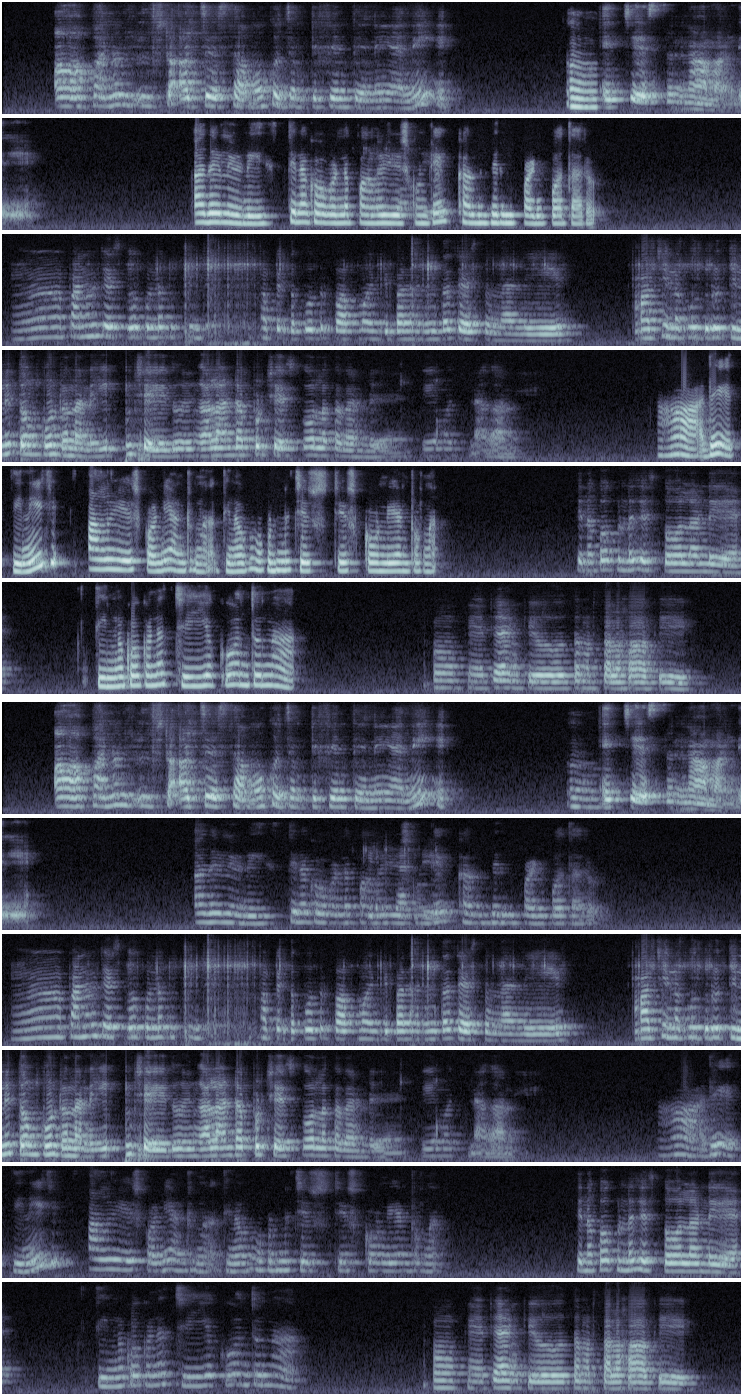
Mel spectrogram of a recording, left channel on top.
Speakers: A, on the right; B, on the left.
A: ఆ పనులు స్టార్ట్ చేస్తాము కొంచెం టిఫిన్ తిని అని
B: ఆ, ఆ.
A: ఇచ్చేస్తున్నామండి
B: అదే లేండి తినకోకుండా
A: ఇంకేంటండి
B: పనులు చేసుకుంటే కళ్ళు తిరిగి పడిపోతారు
A: ఆ పనులు చేసుకోకుండా కూర్చుంటే మా పెద్ద కూతురు పాపము ఇంటి పని అంతా చేస్తుందండి మా చిన్న కూతురు తిని తొంగకు ఉంటుందండి ఏం చెయ్యదు ఇంకా అలాంటప్పుడు చేసుకోవాలి కదండి ఏం వచ్చినా గానీ
B: ఆ అదే తినేచి పనులు చేసుకోండి అంటున్నా తినకోకుండా చేసి చేసుకోండి అంటున్నా
A: తినకోకుండా చేసుకోవాలండి
B: తినుకోకుండా చెయ్యకు అంటున్న
A: ఓకే థ్యాంక్ తమరు సలహా కి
